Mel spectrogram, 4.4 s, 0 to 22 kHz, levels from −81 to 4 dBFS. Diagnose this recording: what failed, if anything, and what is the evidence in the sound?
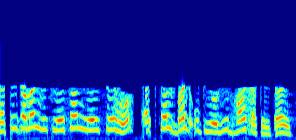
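Codec stage: throughout, the speech stops flat at 1.7 kHz, a hard spectrogram ceiling, likely from heavy AAC compression whose lowered cut-off fits roughly 8 kbps.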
